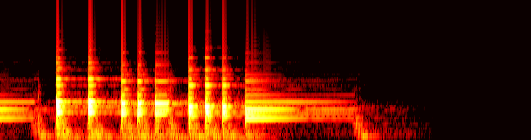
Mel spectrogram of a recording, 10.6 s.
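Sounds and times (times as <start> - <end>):
piano cover: 0.0 - 7.2.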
